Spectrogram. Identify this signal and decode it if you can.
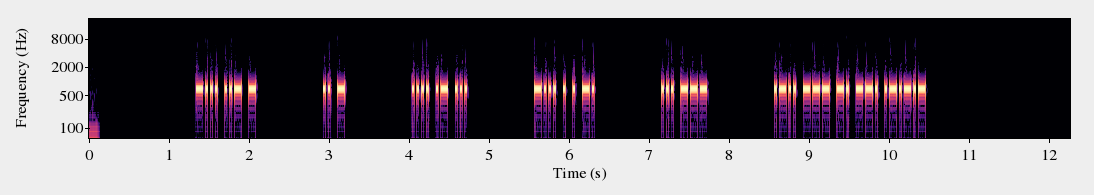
Morse code, heard as a keyed tone, about 40 wpm, 700 Hz. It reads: BUT IT HAS BEEN SO LONG.
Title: 4x Word-Spacing - Sentences from Top 100 Words - 40wpm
